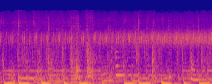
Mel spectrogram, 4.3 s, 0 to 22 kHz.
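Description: Live acid techno from Roland TB-303 bass lines over a drum machine beat: a steady kick pulse with short gliding bass notes sliding in pitch, and a hissing band of high noise that grows louder through the second half.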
